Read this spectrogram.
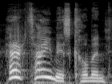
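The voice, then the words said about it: Put-on Irish accent. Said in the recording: “can you say the whole thing with like an Irish accent? It works better.”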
